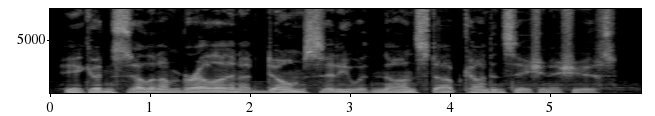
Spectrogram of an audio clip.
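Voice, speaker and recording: Against music in the background, a man with a very deep, low pitch speaks at a fairly slow pace in a weary tone with lively intonation. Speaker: game narrator character. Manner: world-weary, sardonic narration.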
